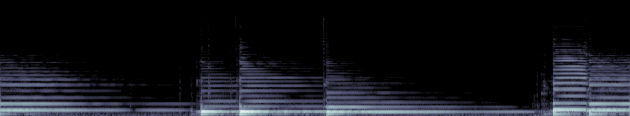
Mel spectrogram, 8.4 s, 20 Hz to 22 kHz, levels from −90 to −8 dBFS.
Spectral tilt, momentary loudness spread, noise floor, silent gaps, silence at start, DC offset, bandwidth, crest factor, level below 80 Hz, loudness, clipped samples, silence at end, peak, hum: -11 dB/octave; 24 LU; -52 dBFS; none; 0 s; under 0.1%; 3.7 kHz; 20 dB; -58 dBFS; -28 LUFS; under 0.1%; 0 s; -10 dBFS; none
